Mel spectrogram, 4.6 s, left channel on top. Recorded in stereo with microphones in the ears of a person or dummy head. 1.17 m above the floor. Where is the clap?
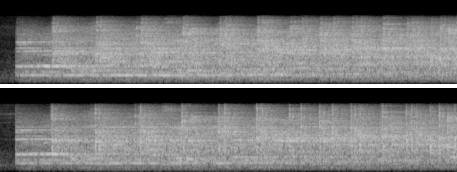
75° right (ahead or behind), 3.5 m.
